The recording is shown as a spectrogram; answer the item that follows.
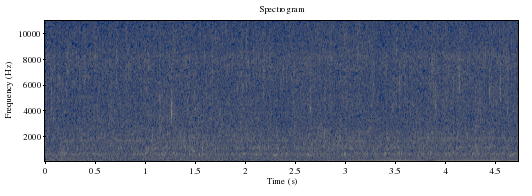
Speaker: I did the water testing. Hot and cold water works great. Nice and hot, nice and warm water.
